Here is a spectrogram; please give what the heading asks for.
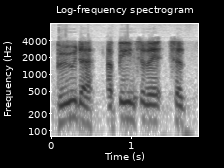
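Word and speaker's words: Bodø: following a team, but you keep going saying bona. It actually pronounced Buddha.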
